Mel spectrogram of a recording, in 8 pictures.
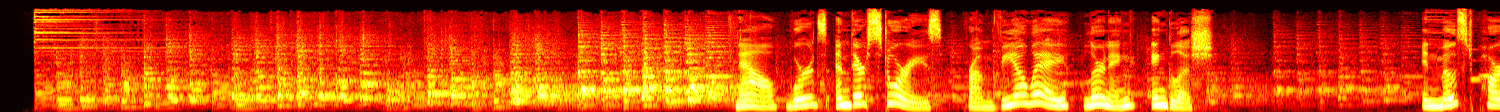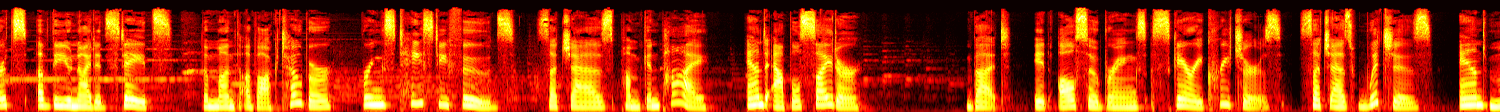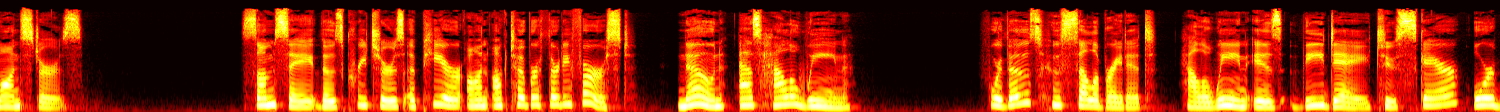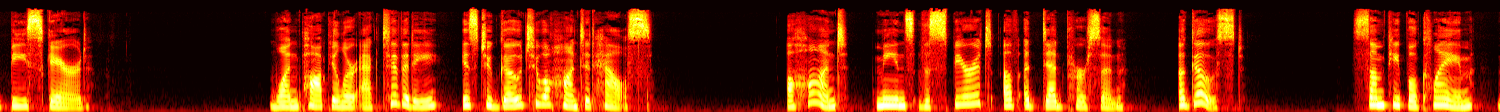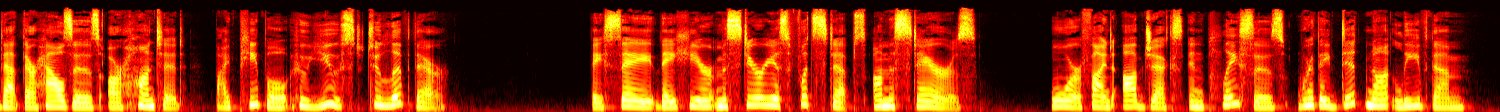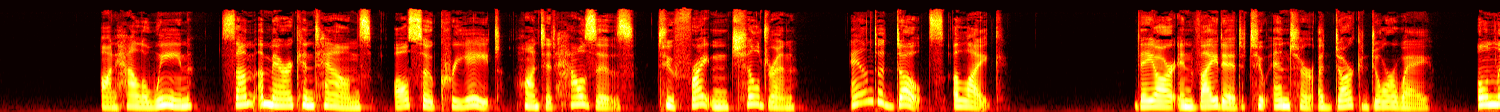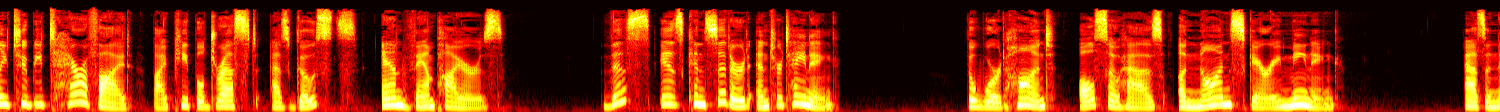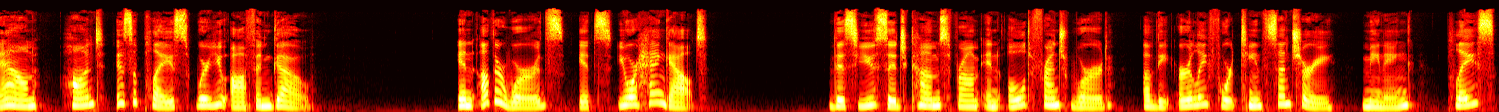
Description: At the end of the program, Sade sings "Haunt Me" at the end.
